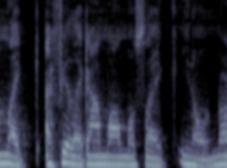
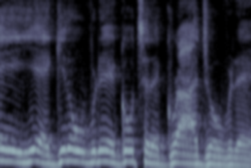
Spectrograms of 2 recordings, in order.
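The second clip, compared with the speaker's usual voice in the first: thick, deep South Side Chicago accent; 3 semitones higher than usual. Showing how accents differ by region, heavy Chicago South Side accent. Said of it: "someone that's like a deep deep South Sider, you're gonna hear like".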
